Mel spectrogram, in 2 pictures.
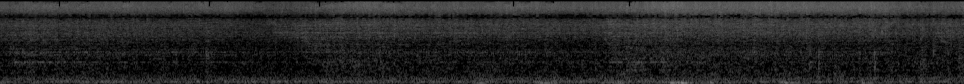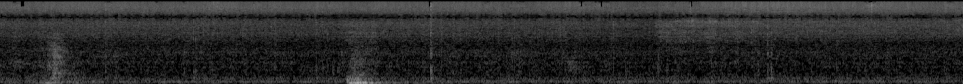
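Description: Scallops searing in a hot pan, a steady close sizzle and hiss running throughout with a few faint knocks, no talk.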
